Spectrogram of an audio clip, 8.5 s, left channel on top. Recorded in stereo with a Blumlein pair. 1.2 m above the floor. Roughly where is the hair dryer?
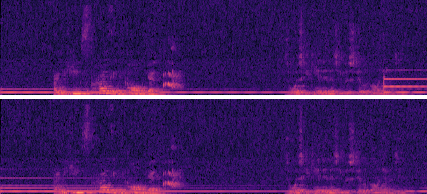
I don't hear a hair dryer.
